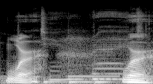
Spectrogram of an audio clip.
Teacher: we are we are 会弱读成 were were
